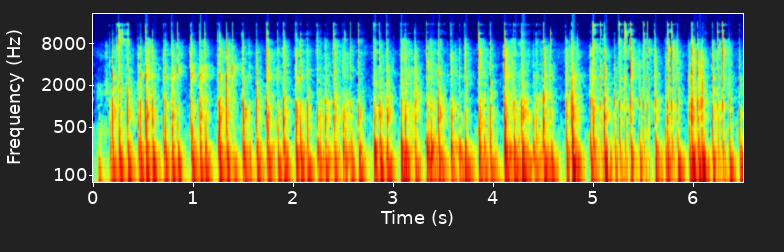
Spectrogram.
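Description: Fingernails tap rapidly on the back of a flat, hollow plastic PS5 game case. The quick, dry taps have a low, hollow thunk, clicky bright edges and almost no ring, forming a dense, uneven rhythm throughout.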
